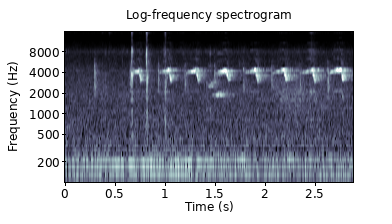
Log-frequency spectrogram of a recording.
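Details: Newly caught Bar-winged Prinia, three weeks in captivity, singing in its cage: a run of short, high, sharp chips repeated about three times a second, with some clicks early and a low hum underneath.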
